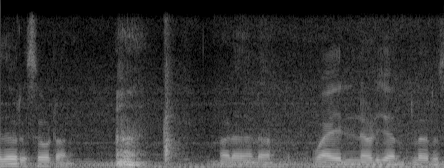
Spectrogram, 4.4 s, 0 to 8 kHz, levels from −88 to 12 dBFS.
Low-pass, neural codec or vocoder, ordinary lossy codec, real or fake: 7.2 kHz; none; none; real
